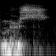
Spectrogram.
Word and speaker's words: nous: Now that word mind is the word nous. We would spell it something like N-O-U-S, mind.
